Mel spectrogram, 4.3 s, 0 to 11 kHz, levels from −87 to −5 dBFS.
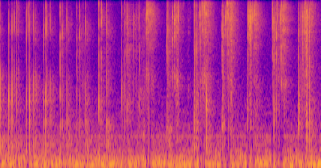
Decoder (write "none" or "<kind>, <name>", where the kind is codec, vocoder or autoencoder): none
